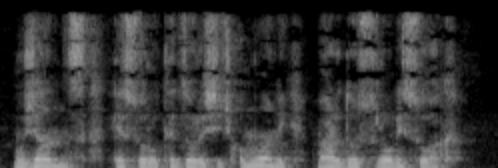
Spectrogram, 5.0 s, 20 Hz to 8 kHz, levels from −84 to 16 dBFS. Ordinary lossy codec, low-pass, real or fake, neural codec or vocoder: AAC, 32 kbps; 7.2 kHz; real; none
